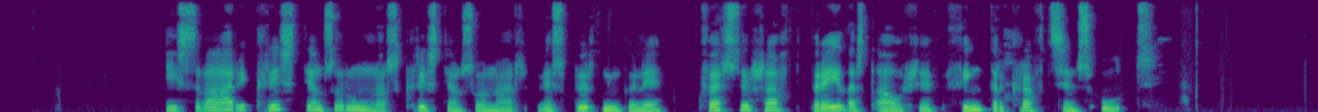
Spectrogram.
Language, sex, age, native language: Icelandic, female, 40-49, Icelandic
